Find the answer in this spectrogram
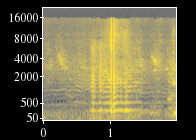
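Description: Honeybees buzzing around a hive entrance; the hum swells louder for about half a second in the middle, as a bee flies close.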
